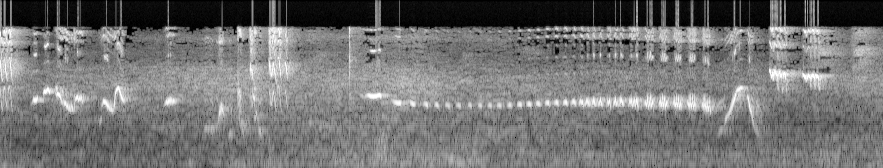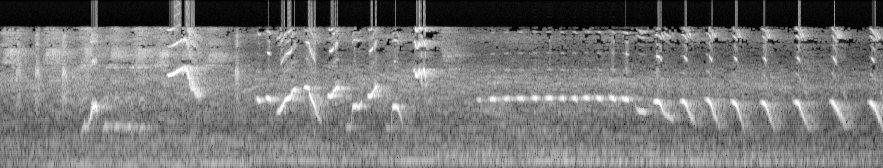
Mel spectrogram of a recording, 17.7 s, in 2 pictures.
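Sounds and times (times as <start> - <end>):
white-rumped shama song: 0.0 - 17.6.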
